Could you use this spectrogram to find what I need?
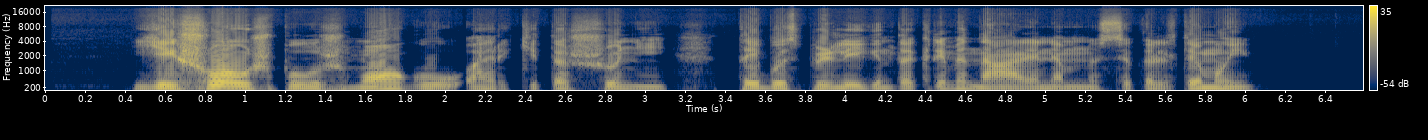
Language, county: Lithuanian, Panevėžys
